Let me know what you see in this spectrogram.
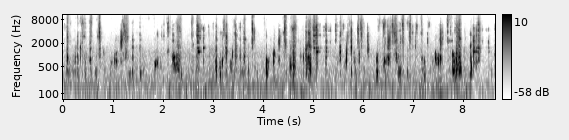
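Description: Close-up mouth sounds of someone eating whole boiled eggs: chewing and biting, with rapid, irregular smacks and clicks.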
